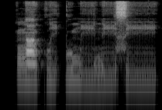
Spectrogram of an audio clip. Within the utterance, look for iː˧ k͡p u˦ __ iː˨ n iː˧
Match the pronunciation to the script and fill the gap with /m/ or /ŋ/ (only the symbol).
m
